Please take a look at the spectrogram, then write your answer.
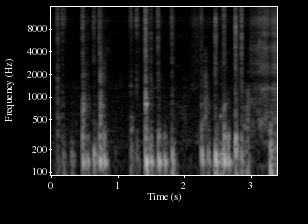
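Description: Close clusters of computer keyboard keystrokes in short irregular bursts, each press a distinct click, with brief pauses between groups and no talking.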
